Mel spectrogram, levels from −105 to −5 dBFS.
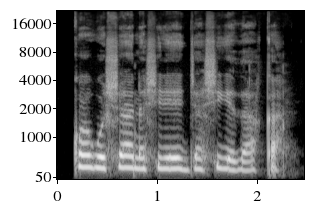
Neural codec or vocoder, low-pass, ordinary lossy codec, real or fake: vocoder, 44.1 kHz, 128 mel bands every 512 samples, BigVGAN v2; none; none; fake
